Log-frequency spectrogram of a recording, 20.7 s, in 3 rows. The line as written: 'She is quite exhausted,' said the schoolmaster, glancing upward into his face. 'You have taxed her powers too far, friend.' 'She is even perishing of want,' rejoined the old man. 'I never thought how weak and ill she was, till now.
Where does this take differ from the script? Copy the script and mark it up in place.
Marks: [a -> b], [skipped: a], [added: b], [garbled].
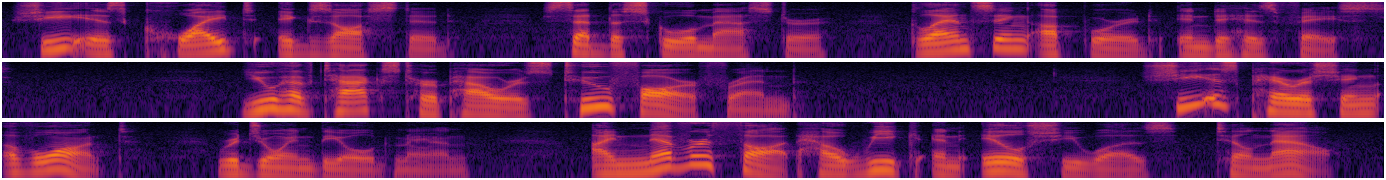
'She is quite exhausted,' said the schoolmaster, glancing upward into his face. 'You have taxed her powers too far, friend.' 'She is [skipped: even] perishing of want,' rejoined the old man. 'I never thought how weak and ill she was, till now.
